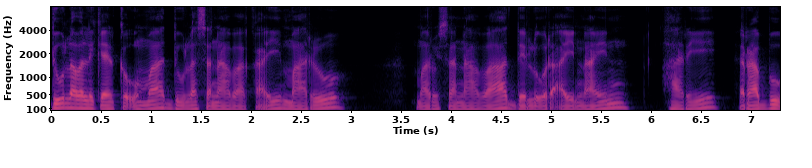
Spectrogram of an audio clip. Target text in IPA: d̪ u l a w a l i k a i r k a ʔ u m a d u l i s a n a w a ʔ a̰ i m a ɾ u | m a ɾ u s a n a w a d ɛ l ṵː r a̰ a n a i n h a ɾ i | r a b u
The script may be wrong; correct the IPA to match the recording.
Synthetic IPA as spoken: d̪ u l a w a l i k a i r k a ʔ u m a d u l a s a n a w a k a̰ i m a ɾ u | m a ɾ u s a n a w a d ɛ l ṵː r a̰ i n a i n h a ɾ i | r a b u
